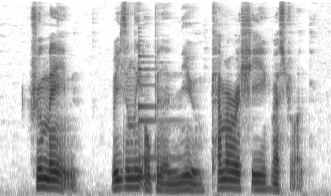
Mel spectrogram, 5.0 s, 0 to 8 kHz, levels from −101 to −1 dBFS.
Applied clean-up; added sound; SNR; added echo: classical method log-MMSE.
